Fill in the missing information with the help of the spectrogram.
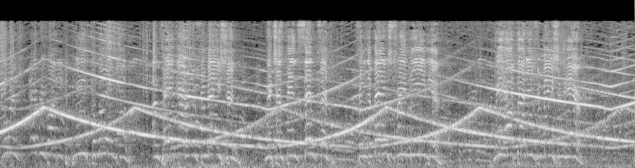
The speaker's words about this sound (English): So is it my understanding that that siren started when counter-protesters tried to have their voices heard? Yeah? Okay. Then sirens got turned out on so that they could not be heard.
